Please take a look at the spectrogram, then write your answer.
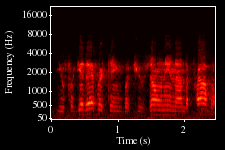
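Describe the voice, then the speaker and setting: A man talks very fast while noticeable background noise plays behind him. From Newfoundland. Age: 70s. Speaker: author. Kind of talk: interview.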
